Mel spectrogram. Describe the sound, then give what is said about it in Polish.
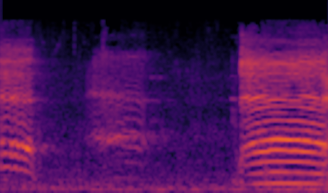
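Goats bleating loudly, a strong wavering call at the start, quieter overlapping bleats in the middle, then a long, loud quavering bleat at the end. “Rzeczywiście brzmią podobnie, chociaż przyznam się szczerze, ja zaliczam tę odpowiedź, ale tutaj akurat mieliśmy kozy.”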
